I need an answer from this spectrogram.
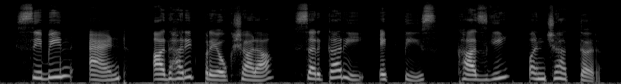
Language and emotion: Marathi, neutral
